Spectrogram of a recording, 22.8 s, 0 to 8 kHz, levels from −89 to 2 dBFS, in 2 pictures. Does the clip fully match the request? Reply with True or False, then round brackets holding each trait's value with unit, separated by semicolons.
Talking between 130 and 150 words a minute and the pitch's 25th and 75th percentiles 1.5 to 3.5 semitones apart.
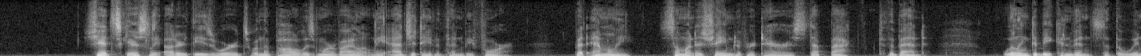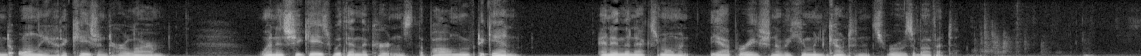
False (170 wpm; 3.1 semitones)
